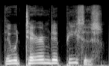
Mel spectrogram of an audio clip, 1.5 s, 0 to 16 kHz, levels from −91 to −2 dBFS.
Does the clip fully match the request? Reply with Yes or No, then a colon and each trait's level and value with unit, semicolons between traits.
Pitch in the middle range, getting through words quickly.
Yes: medium, 160 Hz; fast, 245 wpm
